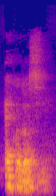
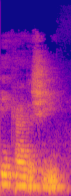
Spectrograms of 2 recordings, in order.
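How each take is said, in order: First: The sound before the last vowel is s. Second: The sound before the last vowel is sh. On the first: This is how people in one country usually say it. The speaker calls it wrong. "in Hungary they always say Ekadasi" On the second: This is the proper traditional way to say it. The speaker calls it right. "So it should be Ekadashi"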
